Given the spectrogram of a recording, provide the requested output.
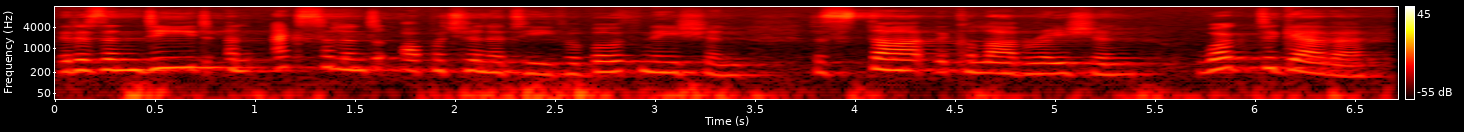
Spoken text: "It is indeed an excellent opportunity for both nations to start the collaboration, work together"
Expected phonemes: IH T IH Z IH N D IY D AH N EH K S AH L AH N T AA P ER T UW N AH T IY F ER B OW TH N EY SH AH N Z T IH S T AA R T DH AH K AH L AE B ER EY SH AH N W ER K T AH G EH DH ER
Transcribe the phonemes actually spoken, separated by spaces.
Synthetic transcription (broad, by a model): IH T IH Z IH N D IY D AH N EH K S AH L AH N T AA P ER T UW N AH T IY F ER B OW TH N EY SH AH N T IH S T AA R T DH AH K AH L AE B ER EY SH AH N W ER K T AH G EH DH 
